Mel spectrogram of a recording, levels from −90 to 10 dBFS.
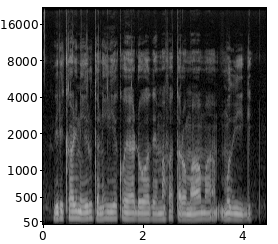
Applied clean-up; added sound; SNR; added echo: none; none; none; none.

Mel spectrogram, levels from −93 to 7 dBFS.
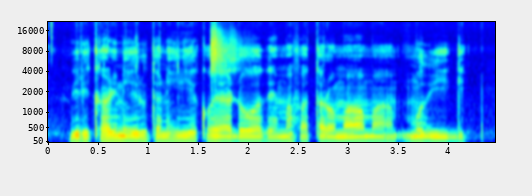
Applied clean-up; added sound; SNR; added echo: none; Rattle (instrument); -3 dB; none.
